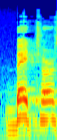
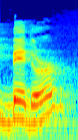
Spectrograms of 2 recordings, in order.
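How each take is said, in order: First: It is said in a British accent. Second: It is said in an American accent. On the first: "c'est l'accent britannique" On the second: "c'est l'accent américain"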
